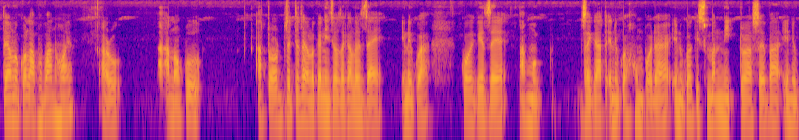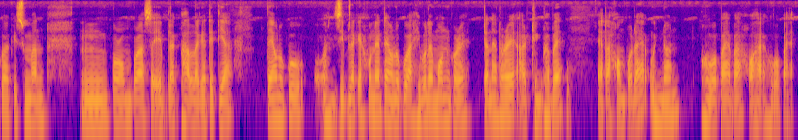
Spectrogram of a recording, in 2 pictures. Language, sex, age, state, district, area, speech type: Assamese, male, 30-45, Assam, Majuli, urban, spontaneous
